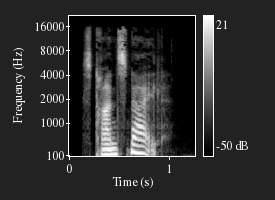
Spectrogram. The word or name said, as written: STRANDSNEGL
